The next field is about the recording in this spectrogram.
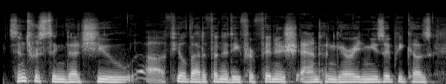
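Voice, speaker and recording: A man works as an interviewer and asks his questions at an even, measured pace. His voice sits at a middle pitch for a man, and the studio sound is close and dry. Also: no room sound.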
